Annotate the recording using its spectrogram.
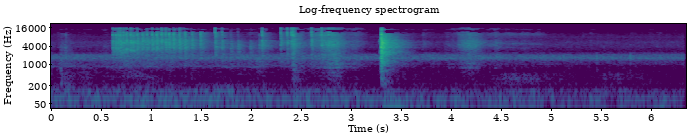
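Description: Ratchet head of a 1/2-inch electronic torque wrench clicking quietly and rapidly as it is swung back, then a few lighter clicks and a single sharp metallic clack about three seconds in.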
